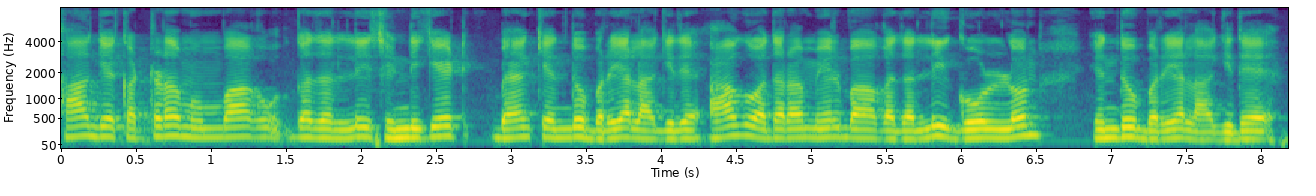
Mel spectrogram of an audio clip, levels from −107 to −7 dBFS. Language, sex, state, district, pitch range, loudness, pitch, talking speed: Kannada, male, Karnataka, Bangalore, 140-160 Hz, -15 LUFS, 150 Hz, 110 wpm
